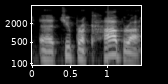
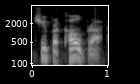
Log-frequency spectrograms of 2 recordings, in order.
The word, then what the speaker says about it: Chupacabra: It's pronounced Chupacabra, not Chupacabra.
